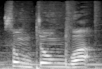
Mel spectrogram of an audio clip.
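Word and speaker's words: 送钟: 이 중국어로 시계를 선물하다는 송쫑이라고 발음을 합니다. 이 발음이 장례를 치르다라는 뜻의 송쫑과 발음이 똑같습니다.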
